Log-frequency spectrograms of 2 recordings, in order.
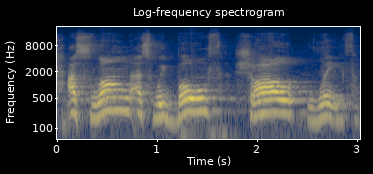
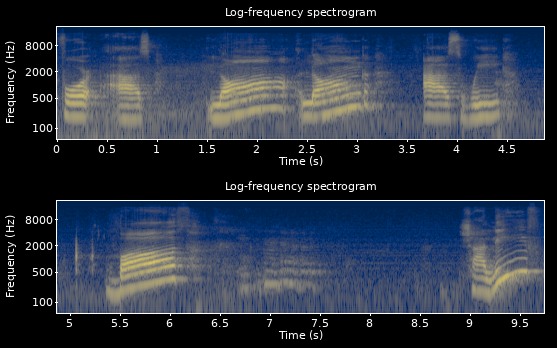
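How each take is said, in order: First: Said in the usual way. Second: "as long as we both shall live" broken up slowly with long gaps; confused bride stumbles through the vow; halting vow. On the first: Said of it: "repeat after her". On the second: Retold or imitated. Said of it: "Here it comes".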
